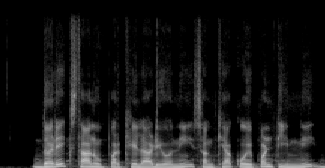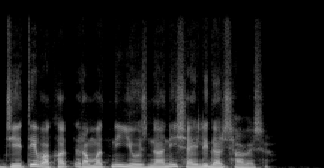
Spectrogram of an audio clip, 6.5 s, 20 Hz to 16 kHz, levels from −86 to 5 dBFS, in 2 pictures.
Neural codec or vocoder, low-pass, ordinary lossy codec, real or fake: autoencoder, 48 kHz, 128 numbers a frame, DAC-VAE, trained on Japanese speech; 14.4 kHz; none; fake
